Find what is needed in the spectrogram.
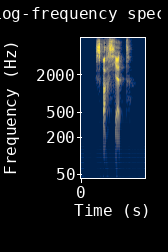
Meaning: Spartan
- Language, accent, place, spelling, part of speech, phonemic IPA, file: French, France, Lyon, spartiate, adjective, /spaʁ.sjat/, LL-Q150 (fra)-spartiate.wav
